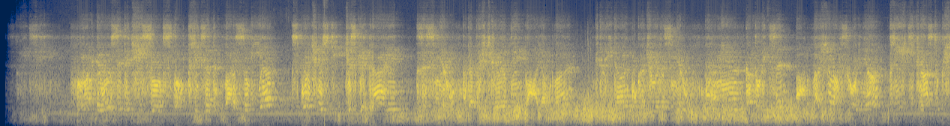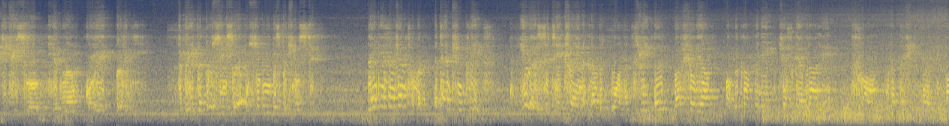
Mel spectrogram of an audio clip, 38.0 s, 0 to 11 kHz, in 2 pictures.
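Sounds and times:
faint steady hum: 0:00.2 - 0:37.9
loudspeaker train announcement: 0:00.2 - 0:37.9.

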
